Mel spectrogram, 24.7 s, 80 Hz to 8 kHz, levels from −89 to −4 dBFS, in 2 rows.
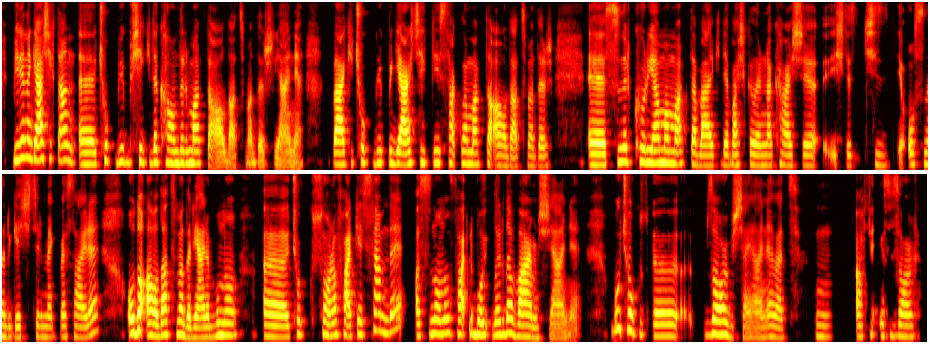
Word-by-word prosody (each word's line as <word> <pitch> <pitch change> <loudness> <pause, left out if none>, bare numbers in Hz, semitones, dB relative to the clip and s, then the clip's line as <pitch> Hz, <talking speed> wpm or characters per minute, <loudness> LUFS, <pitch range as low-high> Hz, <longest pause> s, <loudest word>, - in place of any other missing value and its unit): birini 305 +4 +2
gerçekten, 270 -2 +4
eee, 195 0 +2
çok 255 +2 -6
büyük 230 0 -4
bir 220 - -5
şekilde 230 -2 -1
kandırmak 210 -2 0
da - - -2
aldatmadır, - - -5
yani, - - -5 0.4
belki 195 +1 +6
çok 230 -1 -5
büyük 215 +1 -6
bir - - 0
gerçekliği 215 +2 +4
saklamak 205 -2 -2
da 210 - +1
aldatmadır. 170 0 -4 0.5
Eee, 185 0 +7
sınır 235 +6 +3
koruyamamak 220 -3 +1
da 195 -2 0
belki 175 +1 0
de 185 0 -2
başkalarına 180 -1 -2
karşı, 180 -1 -3 0.2
işte, 355 - -8 0.2
çiz 185 -2 -8 0.2
o - - -2
sınırı 195 -2 -3
geçiştirmek 180 0 -7
vs. 185 +1 -5 0.7
o 245 +1 +5
da - - +9
aldatmadır, 215 -1 +4
yani, 180 +1 +1
bunu, 210 0 -1 0.3
eee, 185 -1 +3
çok 230 +1 -8
sonra 215 -2 +2
fark 205 -3 +1
etsem 245 +4 0
de 280 +4 -1 0.2
aslında 205 +4 0
onun 240 +1 +1
farklı 235 -1 0
boyutları 215 +1 0
da 250 -3 +3
varmış, 185 -4 +3
yani. - - -6 0.4
Bu 320 +3 0
çok 300 -6 +1
z 220 - -11
ııı, 200 -1 +1 0.4
zor 225 -1 +3
bir 180 - -5
şey, 180 - -2
yani, 90 0 -7
evet, 170 -3 -6 0.2
ııı, 185 -1 -10 0.3
affetmesi 200 +2 -7
zor. 190 -1 -2
205 Hz, 155 wpm, -24 LUFS, 185-225 Hz, 0.7 s, da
